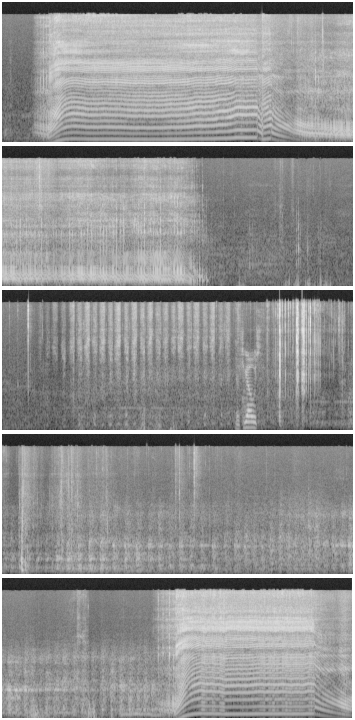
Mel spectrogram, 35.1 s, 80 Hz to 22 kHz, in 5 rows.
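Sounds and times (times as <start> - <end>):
chainsaw cutting at high revs: 0.6 - 11.2, 14.9 - 19.0, 31.1 - 35.0
rustles: 11.4 - 25.6
quiet knocks: 21.0 - 29.4.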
